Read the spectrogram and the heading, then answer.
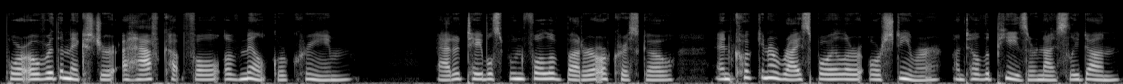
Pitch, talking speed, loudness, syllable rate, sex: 230 Hz, 170 wpm, -17 LUFS, 4.8 syllables/s, female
